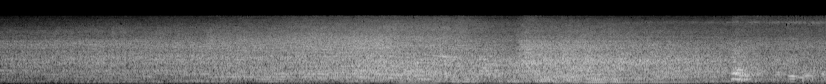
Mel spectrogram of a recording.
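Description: City bus driving past close by in street traffic, its engine and road noise swelling to a peak about halfway through and then easing off.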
